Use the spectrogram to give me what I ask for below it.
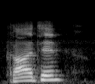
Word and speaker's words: Connaughton: Connaughton, 4-1 at +400, and then Dwight Howard at 5-1.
